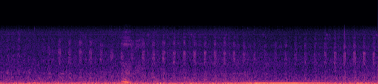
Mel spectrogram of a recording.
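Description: Dog panting quickly and steadily, about four breaths a second, close to the microphone. Low wind rumble on the microphone, strongest toward the end.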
